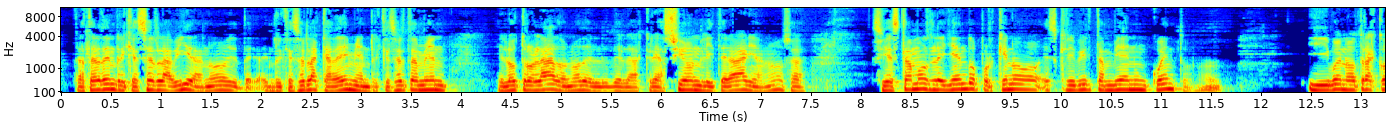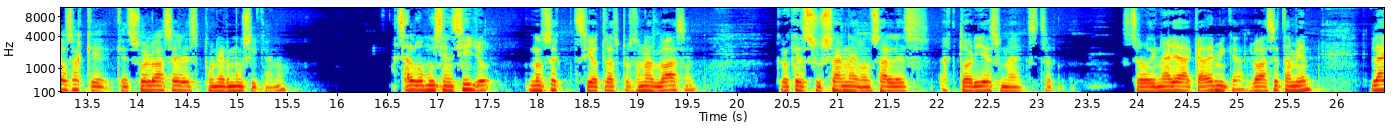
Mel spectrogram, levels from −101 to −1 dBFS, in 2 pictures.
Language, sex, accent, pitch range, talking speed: Spanish, male, Mexican, 125-150 Hz, 165 wpm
